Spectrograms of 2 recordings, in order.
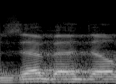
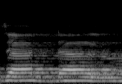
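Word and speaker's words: زبدا: Audiyatun biqadariha fahtamala sailu zabadar rabiya. Audiyatun Biqadariha. Audiyatun biqadariha fahtamala syailu zadal rabiya. Zabadar pakai ba.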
